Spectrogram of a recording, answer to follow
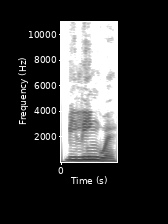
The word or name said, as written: bilingüe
